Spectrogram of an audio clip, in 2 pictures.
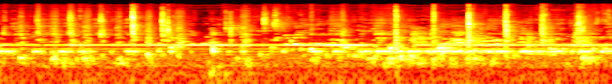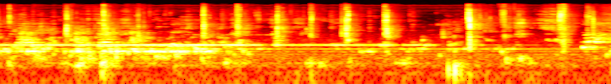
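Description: Close-up chewing and lip-smacking while eating spiced chicken liver bhuna and roast chicken by hand: a dense run of sharp, wet mouth clicks, with a faint steady hum underneath.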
